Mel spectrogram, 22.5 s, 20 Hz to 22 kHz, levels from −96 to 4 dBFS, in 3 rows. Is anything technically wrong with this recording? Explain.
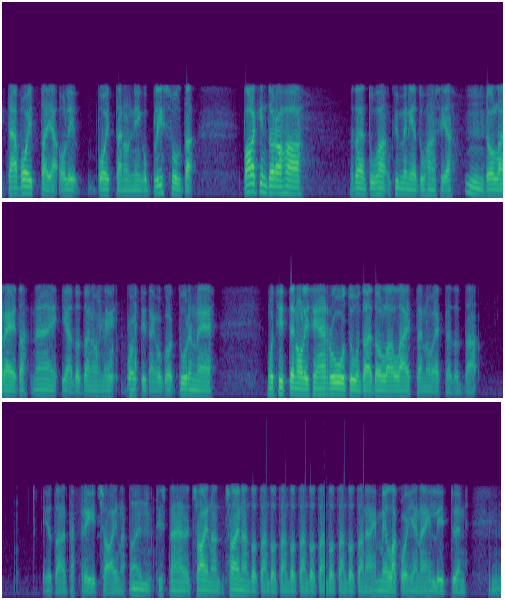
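Yes, there are two faults in this speech clip, which runs through a G.726 telephone path at 32 kbit/s with its band limited to roughly 150 Hz to 3.7 kHz.

From 8.92 to 9.56 s, between "dollareita näin ja tota" and "tämän koko turneen", there is a codec payload misread. The decoder takes the G.726 code words with their bit order reversed, so each sample's difference value is wrong and the adaptive predictor drifts. The speech is buried under harsh, grinding distortion for the whole 0.64 s, and it clears once the two ends agree on the format.

From 18.99 to 20.44 s, just before "näihin mellakoihin ja näihin", the audio behaves like a CD stuck on one turn. A scratch throws the laser back one track at the same point on every revolution, so a 0.29 s segment repeats five times, with a brief mute at each jump. The result is the fast, evenly spaced stutter of a skipping disc before playback moves on.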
